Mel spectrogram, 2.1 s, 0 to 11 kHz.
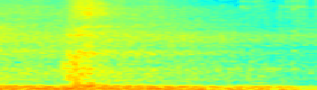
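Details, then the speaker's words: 1955 Ford F100 short-box pickup with side pipes under the running boards, just after start-up: deep, even exhaust rumble at a relaxed idle, no knocks or misfires; normal idle. "Of course, a little rumble coming out of those side pipes."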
